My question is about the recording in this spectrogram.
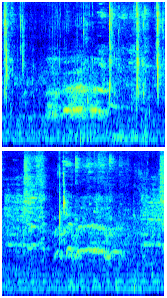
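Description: A rooster crowing twice, one wavering call about a second in and another a little past the middle, each lasting about a second, over a steady low hum and a few sharp clicks.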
